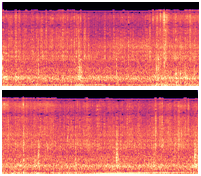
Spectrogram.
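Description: Car engine and tyre noise heard from inside the cabin while driving on a wet road, a steady low drone that grows louder about three seconds in.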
